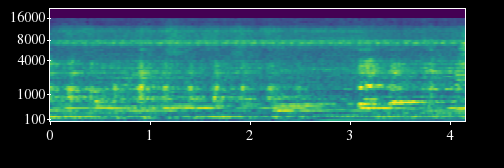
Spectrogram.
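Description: Slow worship song sung by a man into a microphone through a PA, with other voices joining on long held notes.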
